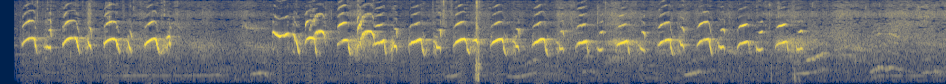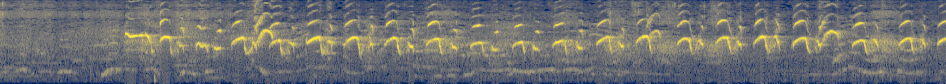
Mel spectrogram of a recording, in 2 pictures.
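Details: Cockatiel (Nymphicus hollandicus), mating call: courtship.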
